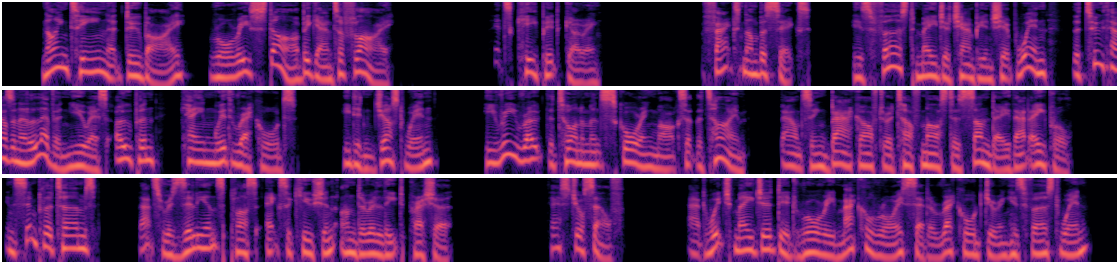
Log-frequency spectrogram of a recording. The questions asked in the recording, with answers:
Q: At which major did Rory McIlroy set a record during his first win?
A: Correct answer, the 2011 US Open.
